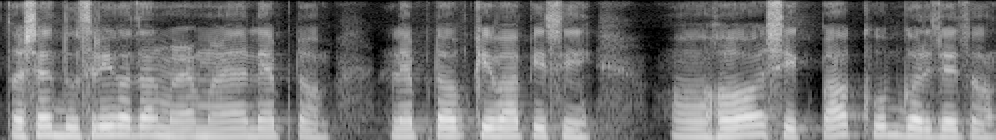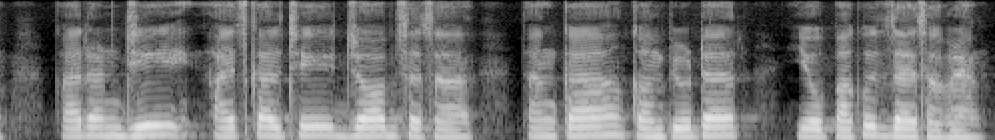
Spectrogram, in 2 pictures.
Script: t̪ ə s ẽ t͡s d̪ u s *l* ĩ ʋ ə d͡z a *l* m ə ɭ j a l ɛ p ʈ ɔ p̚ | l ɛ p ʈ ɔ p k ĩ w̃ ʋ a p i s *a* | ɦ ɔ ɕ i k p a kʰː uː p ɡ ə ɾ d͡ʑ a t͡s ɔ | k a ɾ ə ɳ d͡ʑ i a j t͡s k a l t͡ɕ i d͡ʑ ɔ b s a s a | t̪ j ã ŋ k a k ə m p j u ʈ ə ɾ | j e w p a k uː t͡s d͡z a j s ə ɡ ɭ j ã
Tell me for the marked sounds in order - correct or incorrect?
incorrect: ɾ, incorrect: ɾ, incorrect: i

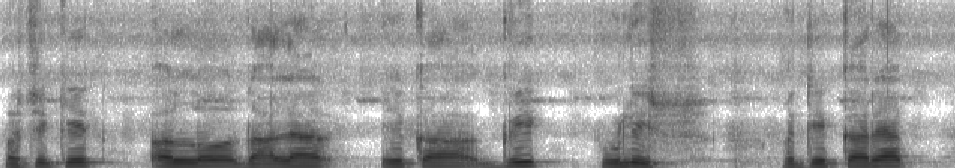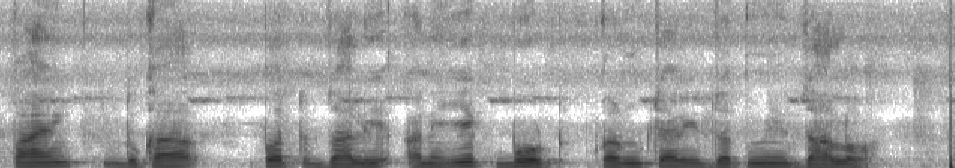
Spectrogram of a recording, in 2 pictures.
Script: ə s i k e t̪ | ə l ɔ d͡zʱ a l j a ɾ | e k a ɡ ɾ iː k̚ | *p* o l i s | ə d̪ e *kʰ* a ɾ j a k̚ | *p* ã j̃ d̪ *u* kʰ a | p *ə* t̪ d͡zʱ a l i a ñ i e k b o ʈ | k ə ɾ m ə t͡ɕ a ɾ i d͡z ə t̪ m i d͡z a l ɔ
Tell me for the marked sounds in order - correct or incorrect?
correct, incorrect: k, correct, correct, correct

